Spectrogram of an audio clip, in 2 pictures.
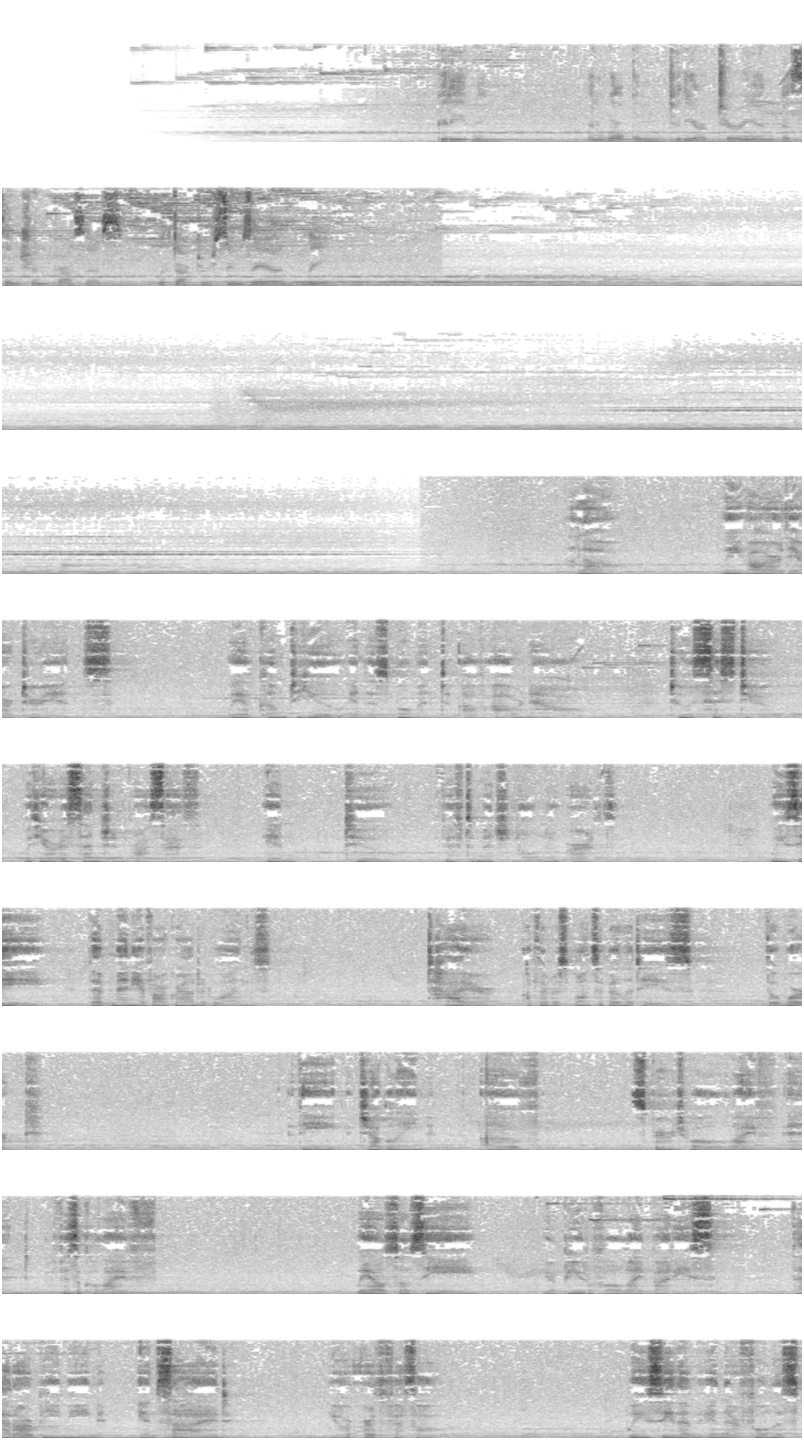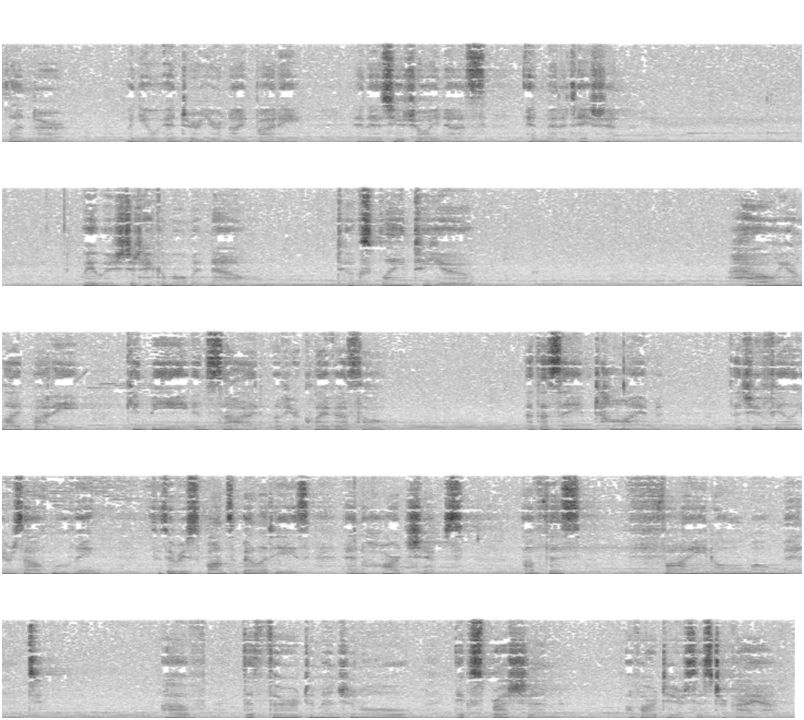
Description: Through channeling and guided meditation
